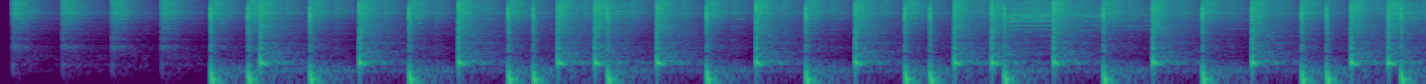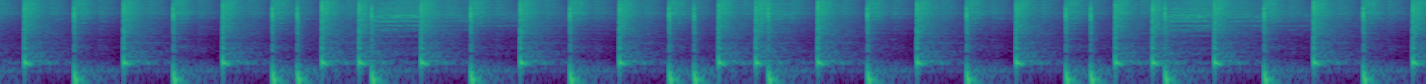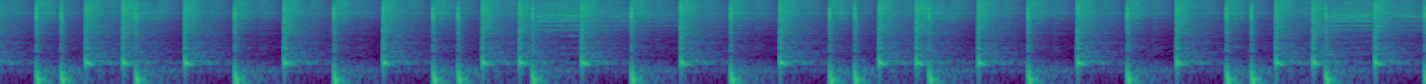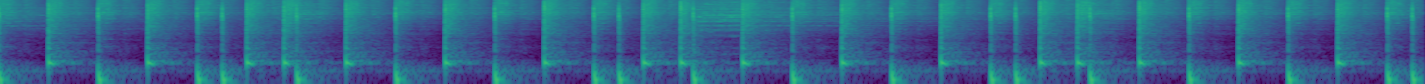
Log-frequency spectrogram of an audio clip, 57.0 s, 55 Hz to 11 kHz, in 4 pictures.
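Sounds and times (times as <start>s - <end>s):
drums at 121 bpm: 0.0s - 57.0s.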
